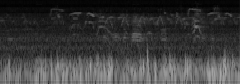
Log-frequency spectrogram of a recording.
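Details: Two shelducks giving a run of nasal, honking calls with harmonic, wavering notes through the middle of the clip, over heavy low rumbling wind noise, with thin high chirps of other birds above.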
